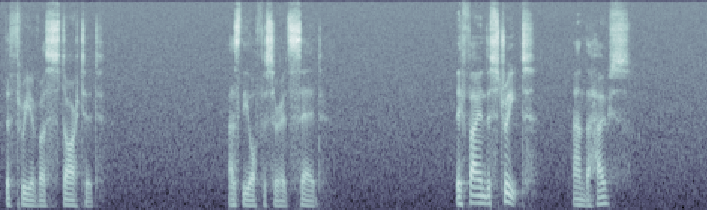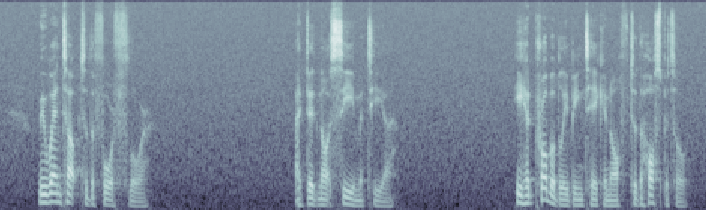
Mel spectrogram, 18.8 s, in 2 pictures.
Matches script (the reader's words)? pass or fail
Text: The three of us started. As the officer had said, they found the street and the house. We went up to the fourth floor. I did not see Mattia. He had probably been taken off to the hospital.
pass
